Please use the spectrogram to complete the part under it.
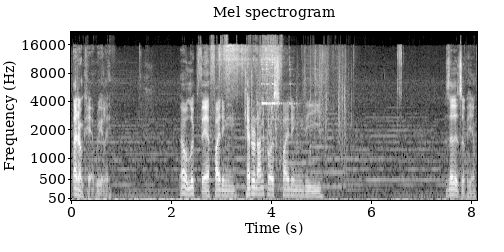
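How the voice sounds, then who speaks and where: A man's voice: mid-range voice, sing-song, normal speed, over music. A man giving casual gameplay commentary, offhand and joking, who reads game events aloud as he plays. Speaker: let's play host.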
